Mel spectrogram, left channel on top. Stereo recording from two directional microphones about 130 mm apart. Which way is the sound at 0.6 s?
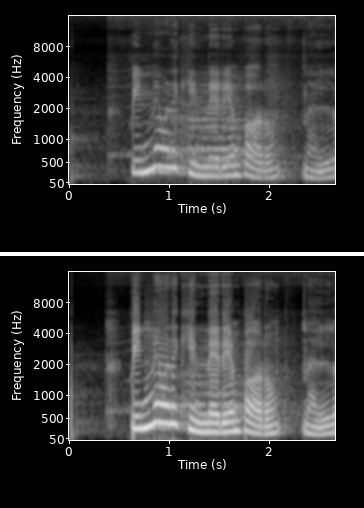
70° right (ahead or behind).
